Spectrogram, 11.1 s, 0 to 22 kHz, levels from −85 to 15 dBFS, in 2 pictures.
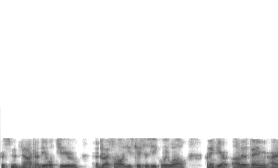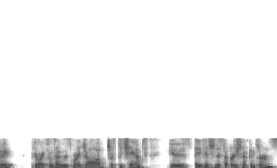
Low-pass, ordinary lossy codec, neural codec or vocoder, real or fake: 7.2 kHz; AAC, 16 kbps; codec, 32 kHz, 1.9 kbps, SNAC; fake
